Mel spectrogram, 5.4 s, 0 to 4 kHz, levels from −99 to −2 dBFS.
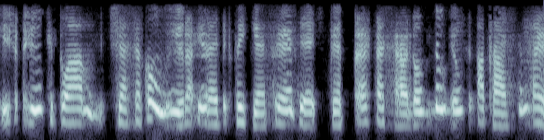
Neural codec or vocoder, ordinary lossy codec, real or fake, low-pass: codec, 16 kHz, 0.5 kbps, FreqCodec, larger model; AAC, 24 kbps; fake; 3.6 kHz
